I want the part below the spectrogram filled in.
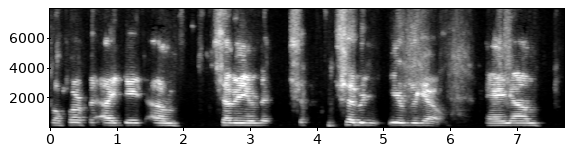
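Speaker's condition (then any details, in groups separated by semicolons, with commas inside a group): Cerebral palsy; from birth, physical disability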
